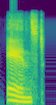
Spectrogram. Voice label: "Enzed", Indian

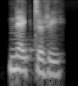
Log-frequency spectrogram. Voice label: "nectary", Indian

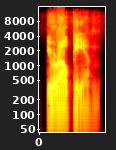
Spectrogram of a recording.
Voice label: "europium", American

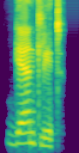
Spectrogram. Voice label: "gantlet", Indian

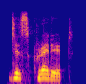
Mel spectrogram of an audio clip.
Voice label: "discredit", Indian

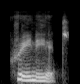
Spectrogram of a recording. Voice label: "craniate", Indian

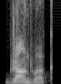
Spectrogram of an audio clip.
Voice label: "groundwork", Indian

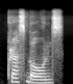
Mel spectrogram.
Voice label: "crossbones", Indian

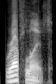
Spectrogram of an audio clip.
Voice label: "reflate", American

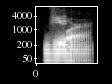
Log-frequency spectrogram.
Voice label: "viewer", American

